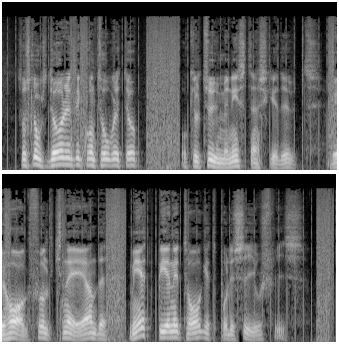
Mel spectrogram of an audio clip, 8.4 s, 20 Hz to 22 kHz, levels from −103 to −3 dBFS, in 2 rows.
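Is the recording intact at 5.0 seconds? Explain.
No. At 5.0 seconds, Wi-Fi interference runs under the speech, as it does throughout the clip. A nearby radio's beacon, sent every 102.4 ms, is rectified by the audio circuit. It produces a steady tick about ten times a second, roughly 20 dB below the speech.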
